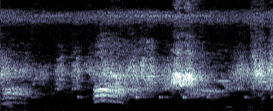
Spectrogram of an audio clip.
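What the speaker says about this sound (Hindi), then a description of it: "चिड़ियों की आवाज़ें" Soft chirps and tweets from birds, faint and somewhat distant, in a quiet outdoor setting near a large banyan tree in Pakistan, with no talking.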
